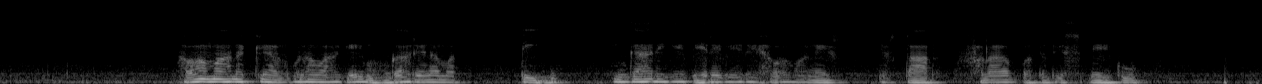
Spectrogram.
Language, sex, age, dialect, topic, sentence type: Kannada, male, 51-55, Central, agriculture, statement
